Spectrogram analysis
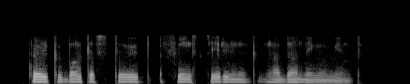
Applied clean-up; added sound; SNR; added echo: neural separator model SepFormer WHAMR!.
